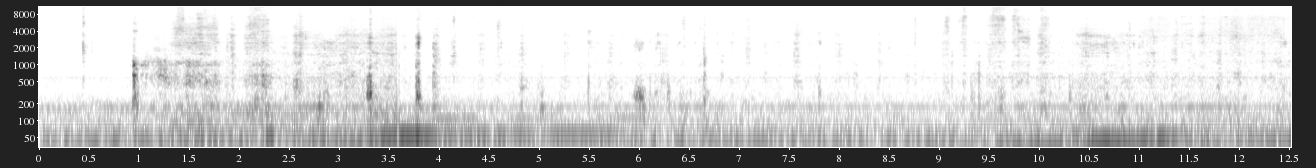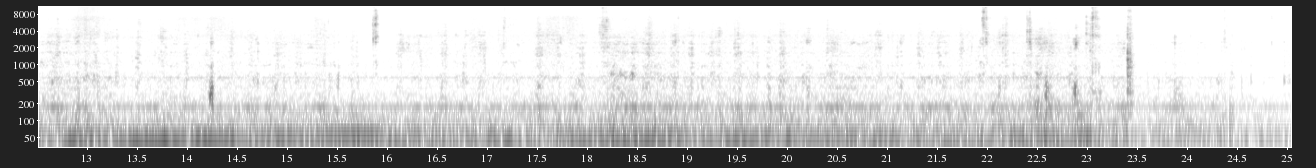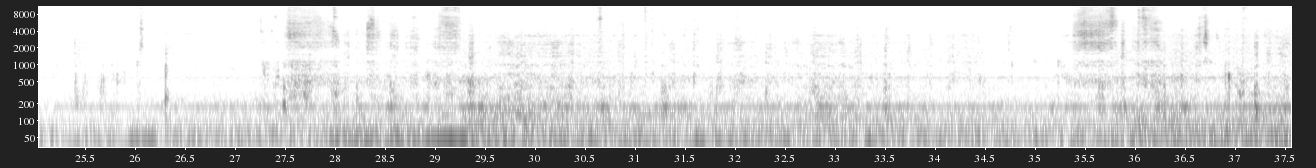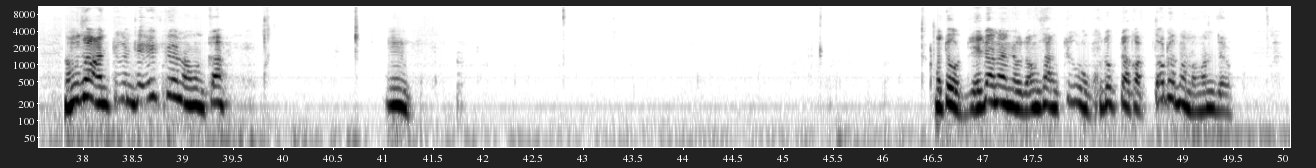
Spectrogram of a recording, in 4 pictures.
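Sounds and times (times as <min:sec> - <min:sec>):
person chewing: 0:00.2 - 0:44.5, 0:45.2 - 0:46.5, 0:49.6 - 0:50.0
breathing: 0:26.2 - 0:26.8.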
